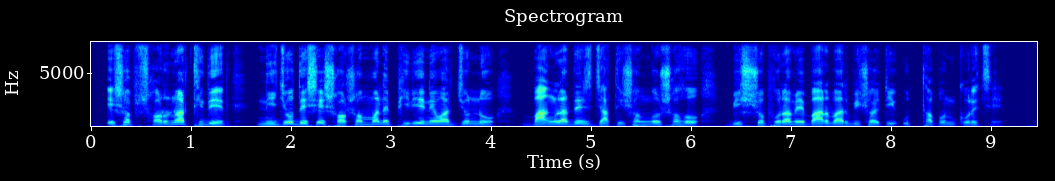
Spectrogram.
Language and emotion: Bengali, neutral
